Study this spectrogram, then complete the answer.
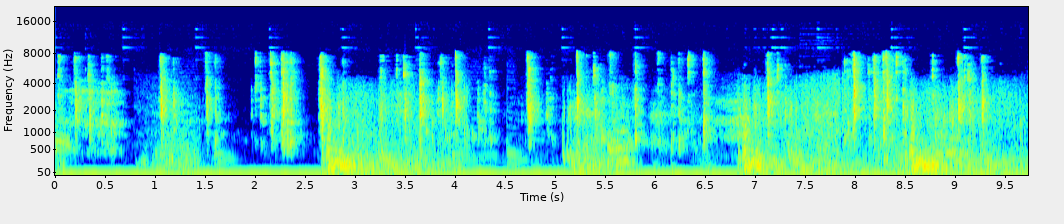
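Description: Keys clatter steadily on the keyboard of a 386 computer running DOS, fast irregular clicks and taps with occasional heavier thumps, close and fairly quiet, with no voices.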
